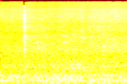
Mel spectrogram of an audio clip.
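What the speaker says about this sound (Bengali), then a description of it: "এখন হচ্ছে লবণটা ভালো করে মিক্স করে নিতে হবে।" Potatoes fry in oil with salt just added, giving a brief, even sizzle with a faint stirring scrape and a single light tick.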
